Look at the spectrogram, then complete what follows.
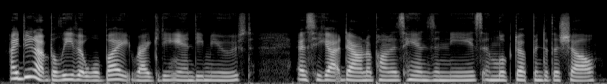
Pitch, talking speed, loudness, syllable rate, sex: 200 Hz, 245 wpm, -19 LUFS, 6.3 syllables/s, female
